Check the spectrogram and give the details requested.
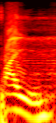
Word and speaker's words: phi: इसको शॉर्ट में बोलते हैं फाई, क्या बोलते हैं बच्चे, फाई, PHI, फाई, ठीक है, प्रोनाउंस करते हैं इसको।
